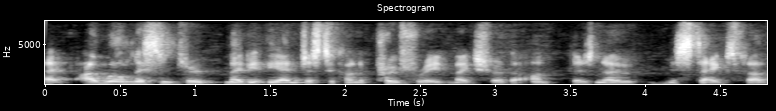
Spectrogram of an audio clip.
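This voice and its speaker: A man talks at a very fast pace with an English accent. His pitch is medium, with ordinary variation. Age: 50s. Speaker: composer. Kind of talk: interview.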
